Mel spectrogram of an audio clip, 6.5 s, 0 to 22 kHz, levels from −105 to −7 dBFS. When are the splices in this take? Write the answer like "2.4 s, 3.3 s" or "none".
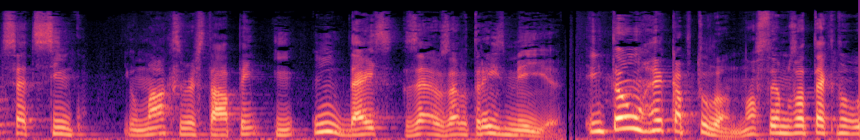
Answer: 4.3 s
